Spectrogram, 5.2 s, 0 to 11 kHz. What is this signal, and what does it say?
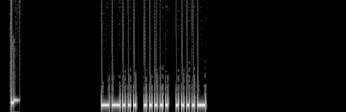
Morse code, heard as a keyed tone, about 30 wpm, 700 Hz. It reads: 754
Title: Common Cut Numbers - 3-Digit 30wpm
